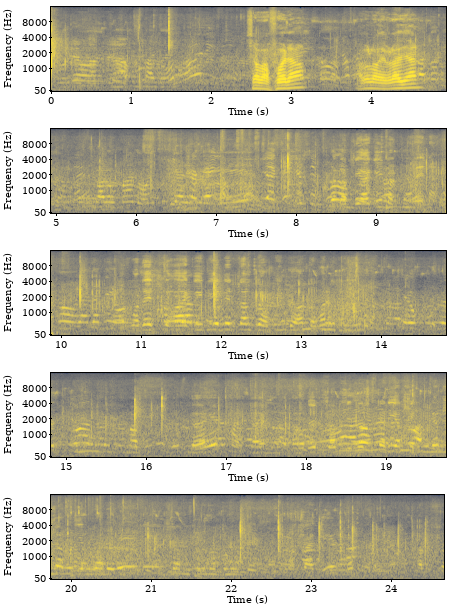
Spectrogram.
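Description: Several people talk and call out outdoors.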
